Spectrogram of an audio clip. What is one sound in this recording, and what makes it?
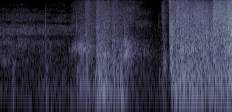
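A sword swings and strikes with a loud crash.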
